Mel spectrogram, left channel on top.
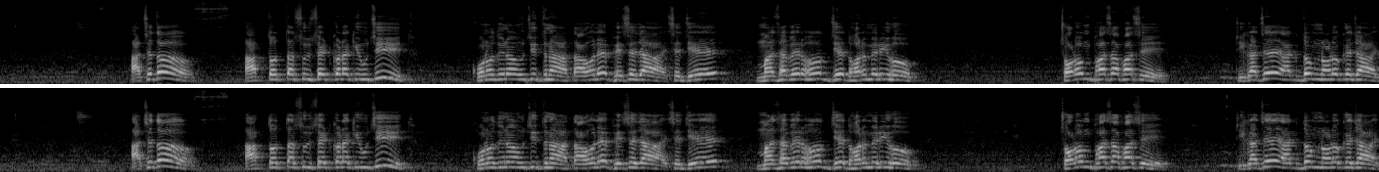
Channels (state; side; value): normal; both; correlation -0.14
